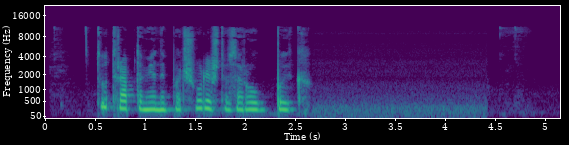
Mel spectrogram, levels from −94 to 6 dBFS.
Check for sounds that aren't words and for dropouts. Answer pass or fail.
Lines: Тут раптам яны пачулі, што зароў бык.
pass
